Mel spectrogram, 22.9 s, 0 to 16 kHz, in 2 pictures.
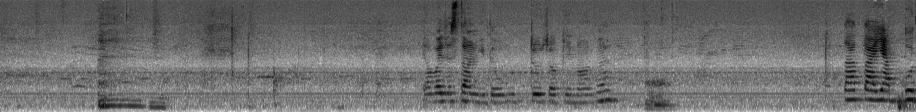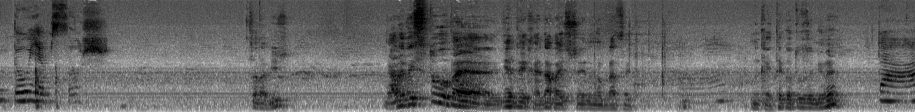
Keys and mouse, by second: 3.9 shift+d, 10.9 shift+d, 18.0 shift+d.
